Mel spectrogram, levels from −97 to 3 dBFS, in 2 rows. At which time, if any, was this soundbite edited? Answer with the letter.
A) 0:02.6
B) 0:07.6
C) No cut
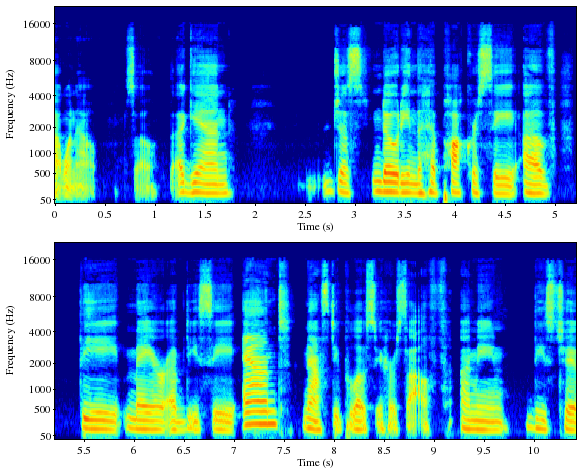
B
